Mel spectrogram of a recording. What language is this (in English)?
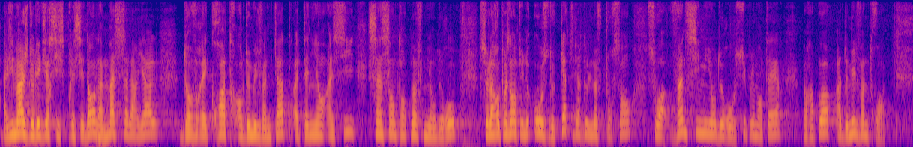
French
